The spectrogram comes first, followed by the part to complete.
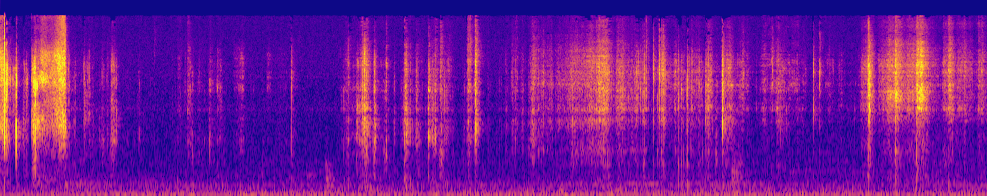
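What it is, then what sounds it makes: Cardboard matchbox rubbed and slid open. A small, hollow printed cardboard matchbox full of red-tipped wooden matches is held in both hands, rubbed with fingertips and has its inner tray slid open. The result is a quiet, bright sanding and rubbing sound with crisp, papery scratches and short bursts of friction. It comes in irregular strokes rather than a steady rhythm.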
